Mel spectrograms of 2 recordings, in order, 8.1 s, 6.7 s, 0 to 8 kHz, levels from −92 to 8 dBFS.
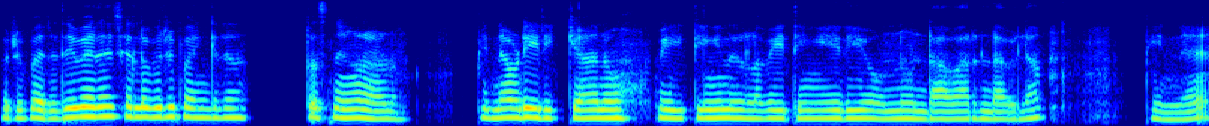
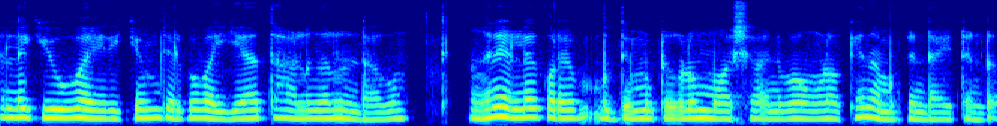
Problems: none marked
